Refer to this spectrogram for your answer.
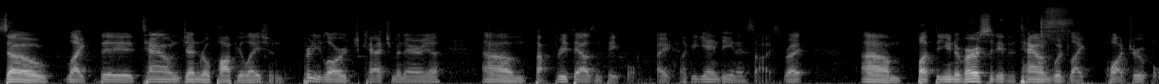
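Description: At a moderate pace, a man with an American accent speaks in a monotone, flat intonation. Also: fairly low pitch for a man. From US Midwest (Ohio). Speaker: podcast guest. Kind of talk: casual chat. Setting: studio.

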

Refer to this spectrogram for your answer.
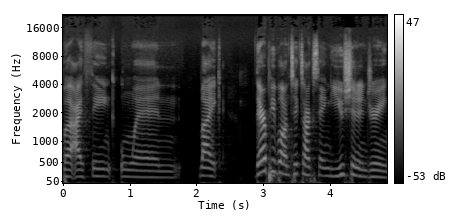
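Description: A woman's very deep, low voice with an American accent, at a fairly slow pace, on a very clean recording with a silent background. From New York. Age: 20s. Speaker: law enforcement officer. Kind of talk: casual chat.

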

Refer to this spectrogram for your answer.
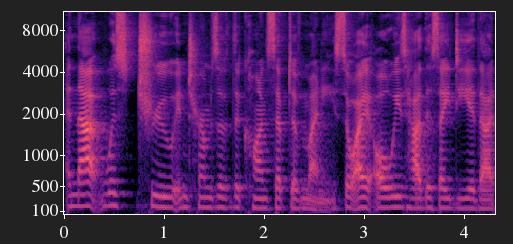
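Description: A woman with a Canadian accent and a very deep, low pitch speaks at a fairly quick pace. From Canada, Toronto. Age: 30s. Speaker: podcast host, former mental health nurse. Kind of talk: personal storytelling monologue.

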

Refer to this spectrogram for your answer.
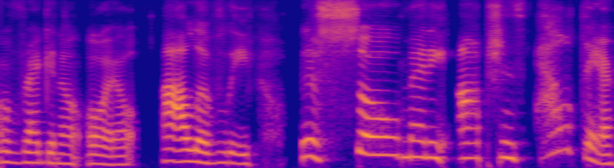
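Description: A woman with a New York accent and very wide pitch swings, dry and close with no echo, against a quiet background. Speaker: wellness coach and speaker. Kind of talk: casual interview chat.

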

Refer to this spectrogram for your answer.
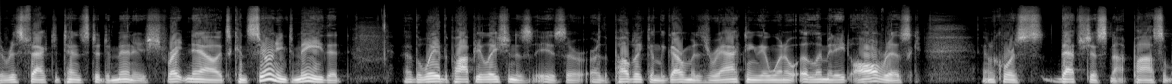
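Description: A man with an ordinary speaking voice and an American accent talks at a fairly quick pace, his fairly low pitch showing ordinary variation, in a dry, close sound with no echo. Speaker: radio talk show host. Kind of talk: talk radio interviews and news commentary. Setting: studio.

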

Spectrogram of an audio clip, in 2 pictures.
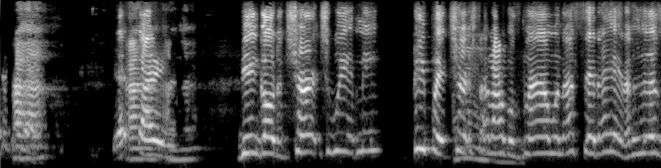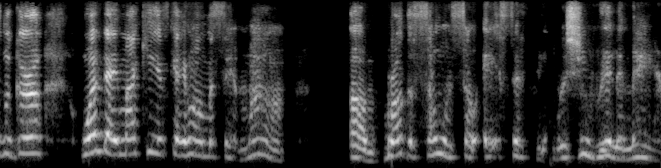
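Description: Her voice pitched high, a woman sounds animated, with lively intonation. She keeps a moderate pace while her loudness swings widely. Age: 40s. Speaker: podcast host, divorcee guest. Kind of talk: casual chat.

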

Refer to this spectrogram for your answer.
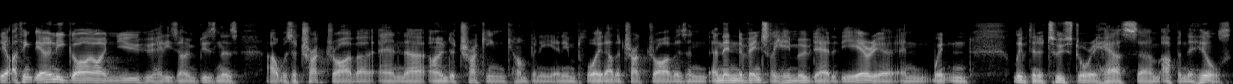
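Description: Speaking very fast with an Australian accent, a man uses a very deep, low pitch and fairly even intonation. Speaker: online business coach. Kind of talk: interview. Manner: authoritative.

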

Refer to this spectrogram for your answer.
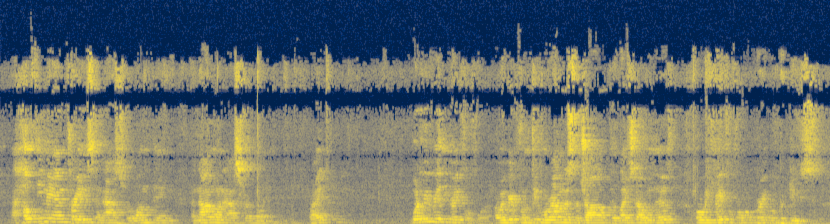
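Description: A man talks very fast in a high voice with ordinary pitch variation. Noticeable background noise and audible room echo surround him. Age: 20s. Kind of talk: motivational talk. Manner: animated.

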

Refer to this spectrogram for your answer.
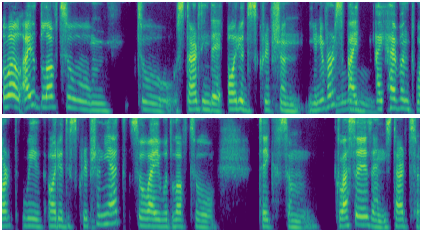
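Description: A woman with a Spanish accent speaks very slowly at a medium pitch, with ordinary pitch variation, against a quiet background. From Argentina, raised in Brazil. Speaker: dubbing actor and director, fellowship recipient. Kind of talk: casual interview conversation.

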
